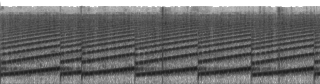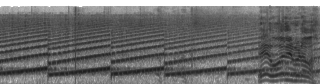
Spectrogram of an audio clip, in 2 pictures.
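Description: Electronic alarm sound effect: a tone sweeping upward and dropping back sharply, repeated about twice a second, like a whooping alarm.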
